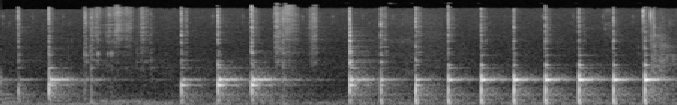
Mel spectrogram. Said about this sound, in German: dieses ganz besondere Rauschen fängt im Grunde schon an zu singen. Also hier merkt man, das Holz will schon, wenn ich drüber streiche, will schon in seinen glockenartigen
